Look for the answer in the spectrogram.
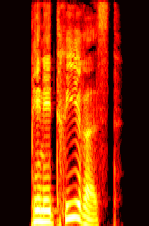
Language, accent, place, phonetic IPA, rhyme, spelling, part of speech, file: German, Germany, Berlin, [peneˈtʁiːʁəst], -iːʁəst, penetrierest, verb, De-penetrierest.ogg
- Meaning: second-person singular subjunctive I of penetrieren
